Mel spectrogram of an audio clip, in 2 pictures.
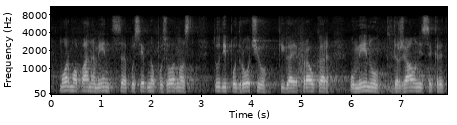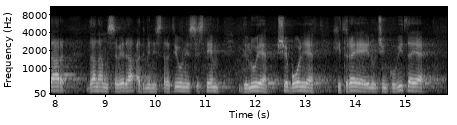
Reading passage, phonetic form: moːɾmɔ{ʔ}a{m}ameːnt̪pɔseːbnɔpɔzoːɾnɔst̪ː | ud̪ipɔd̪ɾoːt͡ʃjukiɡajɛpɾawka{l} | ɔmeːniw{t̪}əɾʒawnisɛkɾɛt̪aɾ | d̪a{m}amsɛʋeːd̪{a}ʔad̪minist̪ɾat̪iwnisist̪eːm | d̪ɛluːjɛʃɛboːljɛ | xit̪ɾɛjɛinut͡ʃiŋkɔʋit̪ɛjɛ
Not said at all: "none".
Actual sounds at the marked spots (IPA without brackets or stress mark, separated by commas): p, n, ɾ, d̪, n, a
